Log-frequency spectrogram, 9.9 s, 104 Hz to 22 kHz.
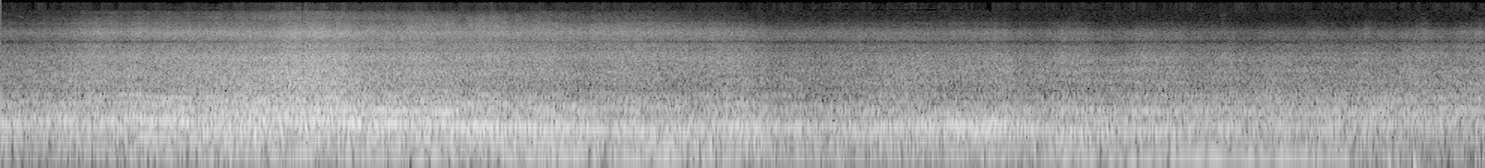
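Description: A pack of race cars roaring off at the green flag of a Firecracker 50 race at Devil's Bowl Speedway, a loud sustained blend of engines with rising and shifting drones.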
